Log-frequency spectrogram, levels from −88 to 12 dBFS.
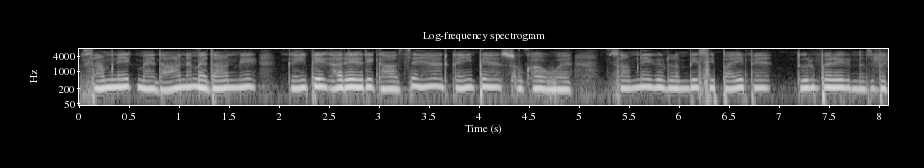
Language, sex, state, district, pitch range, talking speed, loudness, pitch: Hindi, female, Bihar, Vaishali, 210-230 Hz, 195 wpm, -15 LUFS, 220 Hz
